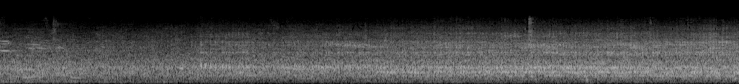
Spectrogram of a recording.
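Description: A marching band plays brass instruments outdoors in a large stadium.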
